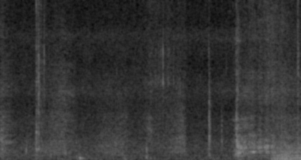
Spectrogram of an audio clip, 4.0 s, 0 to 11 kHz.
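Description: A 2019 BMW G20 330i starts up after a few faint interior clicks, with the engine catching in a short loud burst and then settling, heard from close by.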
